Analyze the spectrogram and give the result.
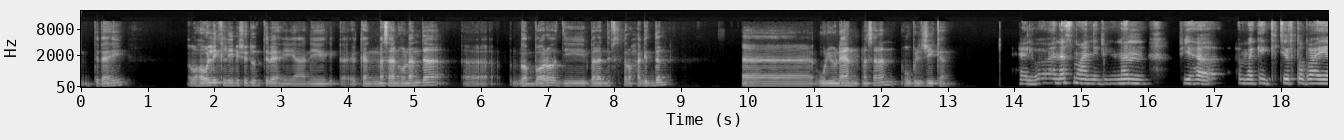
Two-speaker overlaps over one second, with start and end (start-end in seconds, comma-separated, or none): none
